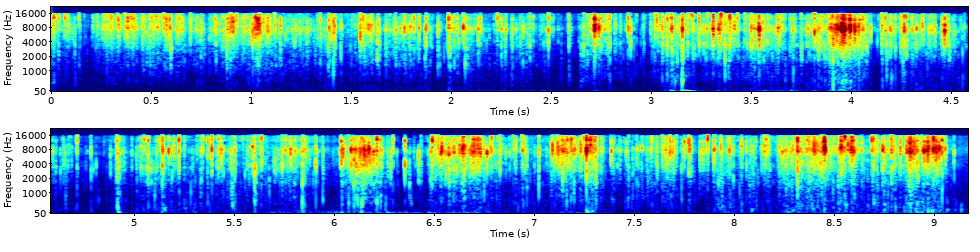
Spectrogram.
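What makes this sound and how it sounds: A small clear plastic bag filled with colorful glass fish tank beads is held in the hands and squeezed, crinkled and shaken close to the mic. Bright, dense plastic crinkling mixes with the clicking rattle of the beads inside. The sound comes in continuous bursts with a few sharper crunches.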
